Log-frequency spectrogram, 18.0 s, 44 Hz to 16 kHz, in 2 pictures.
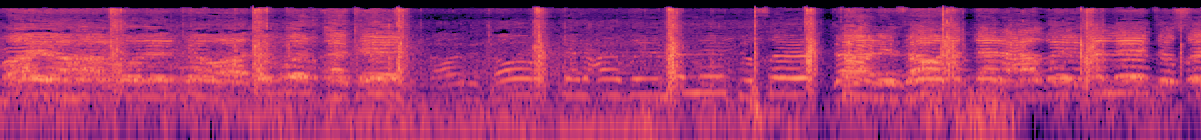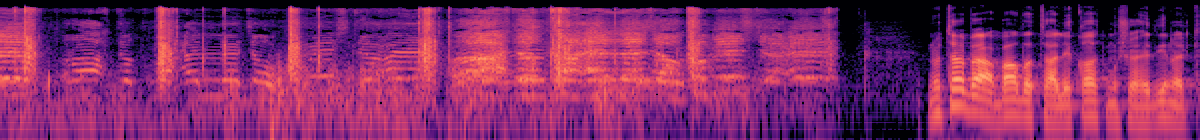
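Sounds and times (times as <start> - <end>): crowd chanting: 0.0 - 3.2, 3.8 - 9.3, 12.3 - 15.3
man leading a chant: 3.2 - 6.5, 9.5 - 12.4.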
